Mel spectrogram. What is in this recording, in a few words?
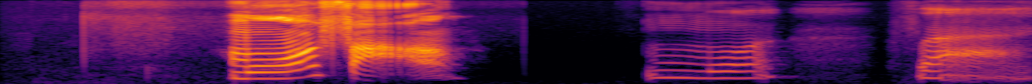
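"mó fǎng", Mandarin Chinese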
